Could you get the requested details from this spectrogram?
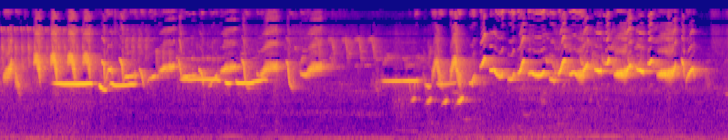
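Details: Chinese hwamei of the 'Lục Đậu Thanh' type in competitive fighting song, a model for soft, non-harsh training: long whistled notes mixed with rapid warbled phrases, a short pause, then a busy rising warble.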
